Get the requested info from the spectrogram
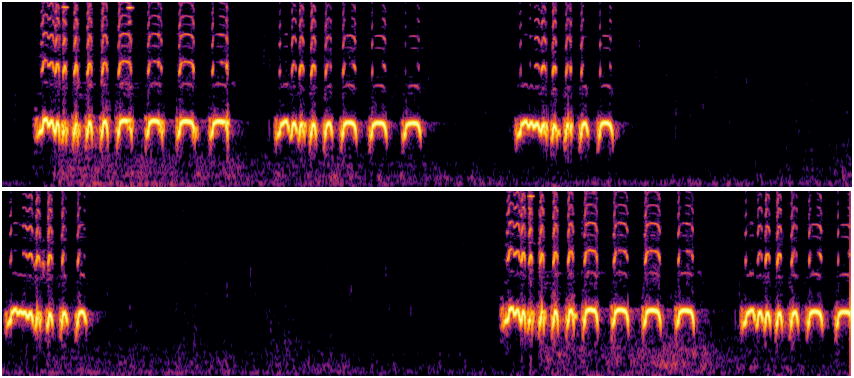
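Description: A zebra dove gives short bursts of quick, staccato cooing notes. Each phrase has about six to eight rapid pulses and repeats at uneven gaps, with no other sounds.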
